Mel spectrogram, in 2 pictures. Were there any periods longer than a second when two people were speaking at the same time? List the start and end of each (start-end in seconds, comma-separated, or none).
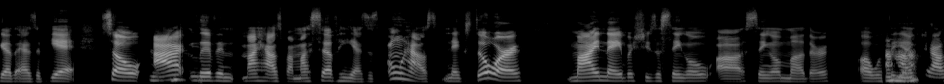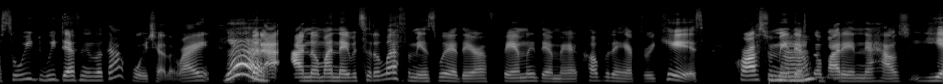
none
